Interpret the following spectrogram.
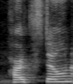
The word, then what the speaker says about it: Hearthstone: could go through but the top ones are hearthstone i always say that wrong is that correct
